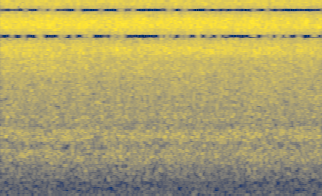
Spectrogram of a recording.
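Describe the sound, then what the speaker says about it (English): Downtown fountains run at night with a dense, steady rush of splashing water that stays even and continuous, close and fairly loud with no voices. "another set of fountains are on tonight"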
